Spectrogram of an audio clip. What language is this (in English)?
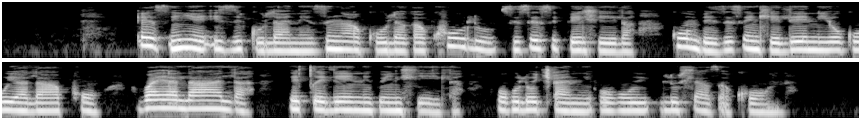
North Ndebele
